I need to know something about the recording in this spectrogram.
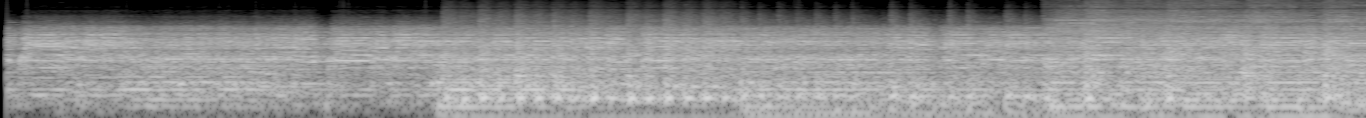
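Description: Live rock band playing, led by electric guitar. A low end joins about three seconds in, and the sound grows brighter and fuller about eight seconds in as the rest of the kit comes in.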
